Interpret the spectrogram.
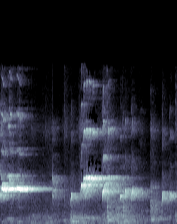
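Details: Male canary excited in its cage, singing to get the female ready to mate; a high whistled note is followed by quick stepped trills jumping between pitches.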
